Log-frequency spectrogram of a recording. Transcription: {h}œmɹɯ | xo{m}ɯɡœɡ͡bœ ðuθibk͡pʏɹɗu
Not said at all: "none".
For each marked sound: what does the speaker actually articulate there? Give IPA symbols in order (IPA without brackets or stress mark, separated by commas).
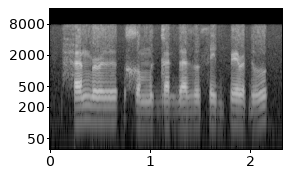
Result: h, m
